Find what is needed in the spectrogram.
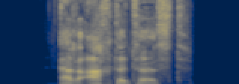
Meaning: inflection of erachten: 1. second-person singular preterite 2. second-person singular subjunctive II
- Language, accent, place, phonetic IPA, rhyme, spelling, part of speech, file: German, Germany, Berlin, [ɛɐ̯ˈʔaxtətəst], -axtətəst, erachtetest, verb, De-erachtetest.ogg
